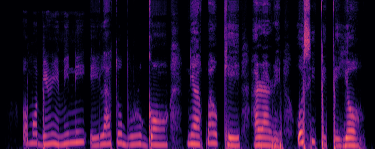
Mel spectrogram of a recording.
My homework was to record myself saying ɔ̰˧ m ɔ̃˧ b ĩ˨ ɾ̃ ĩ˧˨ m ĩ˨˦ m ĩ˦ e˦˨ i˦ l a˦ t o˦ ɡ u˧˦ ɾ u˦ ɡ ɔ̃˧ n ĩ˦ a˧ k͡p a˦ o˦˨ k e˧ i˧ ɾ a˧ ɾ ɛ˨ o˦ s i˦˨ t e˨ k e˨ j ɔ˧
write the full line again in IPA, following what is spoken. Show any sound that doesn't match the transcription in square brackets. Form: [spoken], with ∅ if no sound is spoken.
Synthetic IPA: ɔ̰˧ m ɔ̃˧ b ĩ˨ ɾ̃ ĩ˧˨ m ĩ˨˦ [n] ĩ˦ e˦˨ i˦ l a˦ t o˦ [b] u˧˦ ɾ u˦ ɡ ɔ̃˧ n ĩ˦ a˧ k͡p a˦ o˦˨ k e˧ [a˧] ɾ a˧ ɾ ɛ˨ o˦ s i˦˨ t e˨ [t] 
